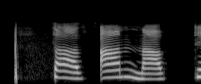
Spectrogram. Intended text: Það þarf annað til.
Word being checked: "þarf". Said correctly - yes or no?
no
